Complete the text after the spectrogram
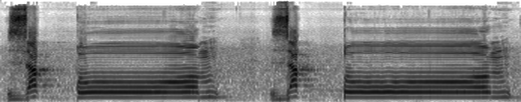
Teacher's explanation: کے ساتھ، شجر من زقوم، زا کو قاف کے ساتھ ملایا، قاف کو سخت کیا تشدید کی وجہ سے ، زا قاف زبر زق، قاف واو پیش قو، زقو، میم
